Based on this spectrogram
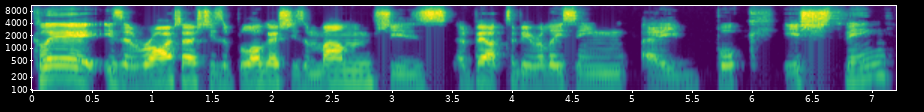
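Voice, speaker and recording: A man chatting casually as a podcast host and interviewer, at a middle pitch. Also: unhurried, hardly any pauses, fairly bright tone. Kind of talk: casual bantering chat.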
